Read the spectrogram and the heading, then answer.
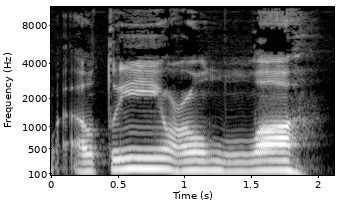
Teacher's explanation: And another point is the ta. Ta, whenever it has the kasra or ya'ul mad, has to be pronounced with the lowest level of tafkhim.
